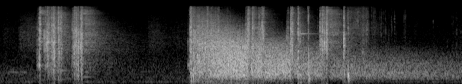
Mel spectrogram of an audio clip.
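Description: A shotgun shot about two seconds in, ringing out and dying away over the next two seconds, with several sharp metallic clicks during the decay. Two quick bursts of sharp clacks come just before the shot.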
